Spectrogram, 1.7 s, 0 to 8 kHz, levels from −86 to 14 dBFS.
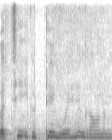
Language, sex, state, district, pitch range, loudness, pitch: Hindi, female, Uttar Pradesh, Jalaun, 195-235 Hz, -34 LUFS, 210 Hz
